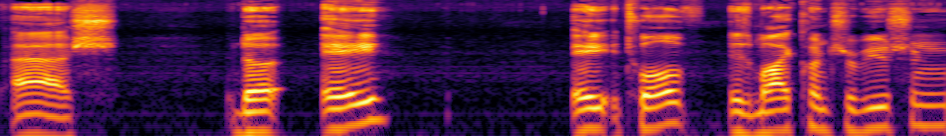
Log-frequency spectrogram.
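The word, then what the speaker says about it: X Æ: It's pronounced Ash.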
